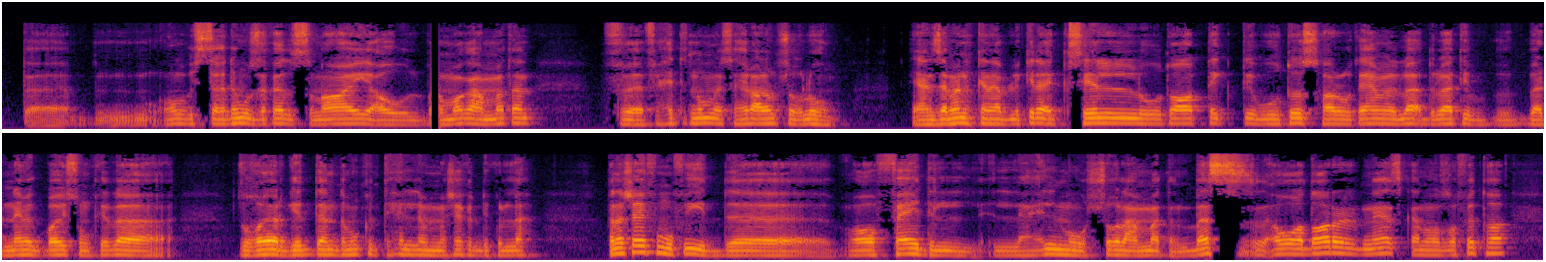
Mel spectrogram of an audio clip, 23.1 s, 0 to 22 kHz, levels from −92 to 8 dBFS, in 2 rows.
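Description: From 3.22 to 3.28 s there is a digital broadcast dropout. The receiver muted on failed frames. The speech cuts briefly to silence, losing about 64 ms.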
